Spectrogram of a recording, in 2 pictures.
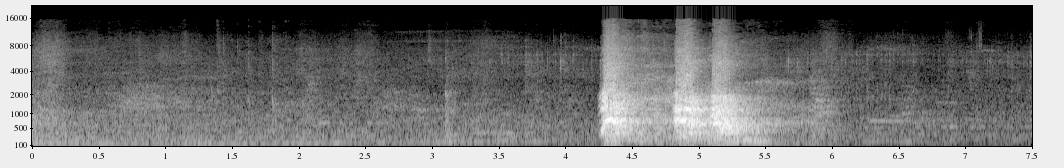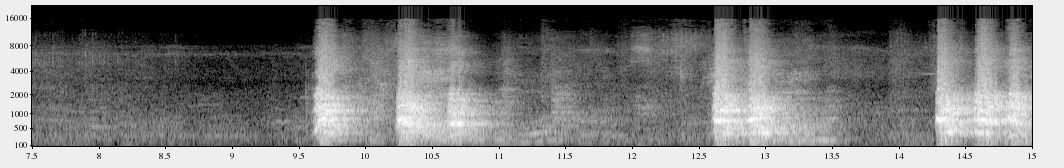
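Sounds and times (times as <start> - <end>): large dog barking: 4.2 - 5.6, 9.6 - 11.2, 12.6 - 13.6, 14.3 - 15.0.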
